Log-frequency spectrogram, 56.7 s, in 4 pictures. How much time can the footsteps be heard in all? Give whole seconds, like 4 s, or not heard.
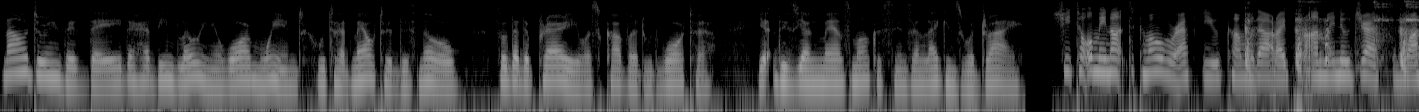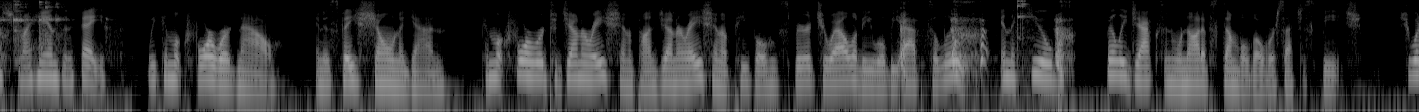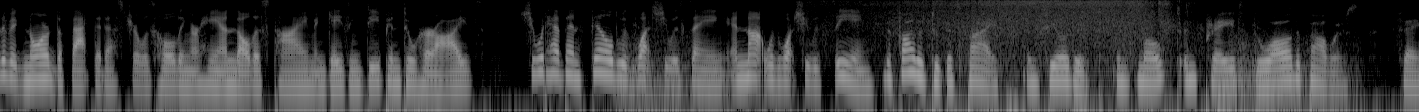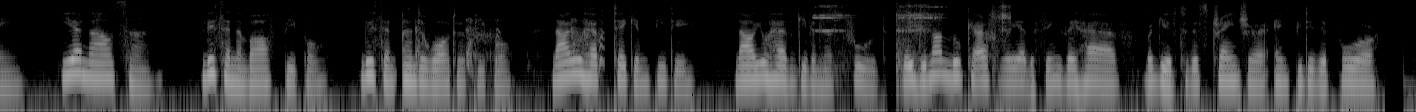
not heard.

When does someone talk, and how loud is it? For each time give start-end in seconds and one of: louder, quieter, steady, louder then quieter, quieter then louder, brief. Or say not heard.
0.0-56.6 steady.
